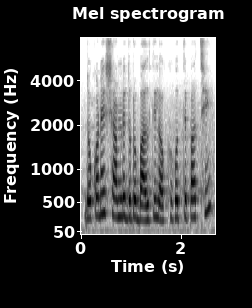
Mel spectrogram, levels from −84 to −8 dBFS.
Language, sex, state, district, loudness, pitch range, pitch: Bengali, female, West Bengal, Cooch Behar, -15 LUFS, 260-290 Hz, 270 Hz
